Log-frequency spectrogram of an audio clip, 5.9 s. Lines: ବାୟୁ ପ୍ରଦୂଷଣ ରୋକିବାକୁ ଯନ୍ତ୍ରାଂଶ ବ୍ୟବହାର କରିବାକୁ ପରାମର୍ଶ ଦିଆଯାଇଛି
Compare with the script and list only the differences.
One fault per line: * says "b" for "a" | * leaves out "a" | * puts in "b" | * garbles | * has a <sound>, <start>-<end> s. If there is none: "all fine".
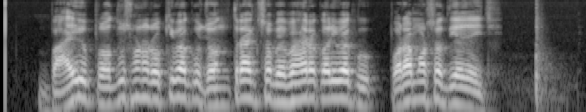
* has a thud, 5.3-5.7 s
